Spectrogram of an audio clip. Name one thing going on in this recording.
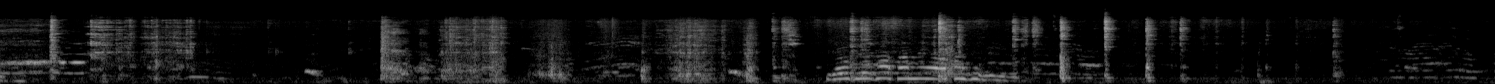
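A hoe strikes hard, stony ground again and again.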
